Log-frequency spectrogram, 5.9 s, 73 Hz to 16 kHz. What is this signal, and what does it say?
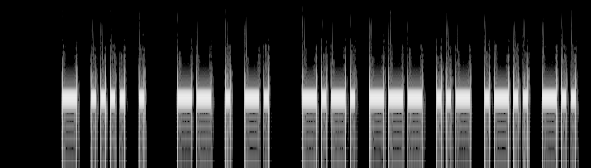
Morse code, heard as a keyed tone, about 25 wpm, 700 Hz. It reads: THE MEN COULD
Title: Sentences from Top 1200 Words 25wpm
